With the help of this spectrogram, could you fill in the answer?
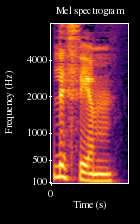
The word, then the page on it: lithium: British English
